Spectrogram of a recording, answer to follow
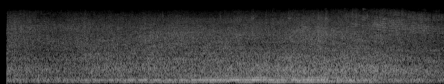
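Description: Steady rushing noise with a faint low hum underneath, starting abruptly and holding even throughout.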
